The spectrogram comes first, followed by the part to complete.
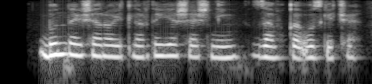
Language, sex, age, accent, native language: Uzbek, female, 25-34, Farg'ona, Uzbek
